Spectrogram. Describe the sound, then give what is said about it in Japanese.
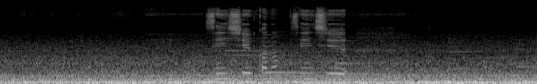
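Steady low rumble of a car interior fills the background, a constant muffled drone beneath a person speaking briefly in a quiet voice while recording from inside the car. “今日は昼から仕事なのでまた車の中からお送りします”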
